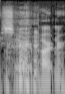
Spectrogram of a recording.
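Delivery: bad put-on movie cowboy voice. Showing a friend the voice you are still working on, bad Sam Elliott voice. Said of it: "I'm working on my voice".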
